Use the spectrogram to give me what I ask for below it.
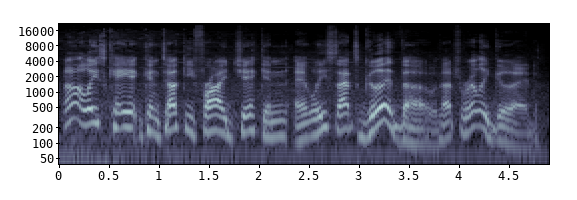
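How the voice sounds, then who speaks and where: A man in his forties streams a game, chatting casually with viewers and reacting as he plays. His fairly high, a-bit-bright voice is very animated yet unhurried, and there's a little hiss or hum on the audio.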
